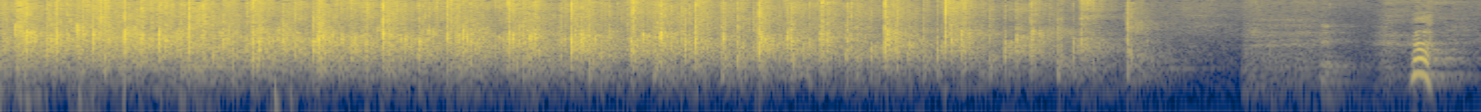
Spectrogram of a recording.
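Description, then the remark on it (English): A room full of people claps warmly for about six seconds, dense and steady, applauding a preacher as he is introduced, then the applause fades out, followed by a brief voice near the end. “And he's going to tell us probably more about Providence Rescue Mission and just give him a warm round of applause.”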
